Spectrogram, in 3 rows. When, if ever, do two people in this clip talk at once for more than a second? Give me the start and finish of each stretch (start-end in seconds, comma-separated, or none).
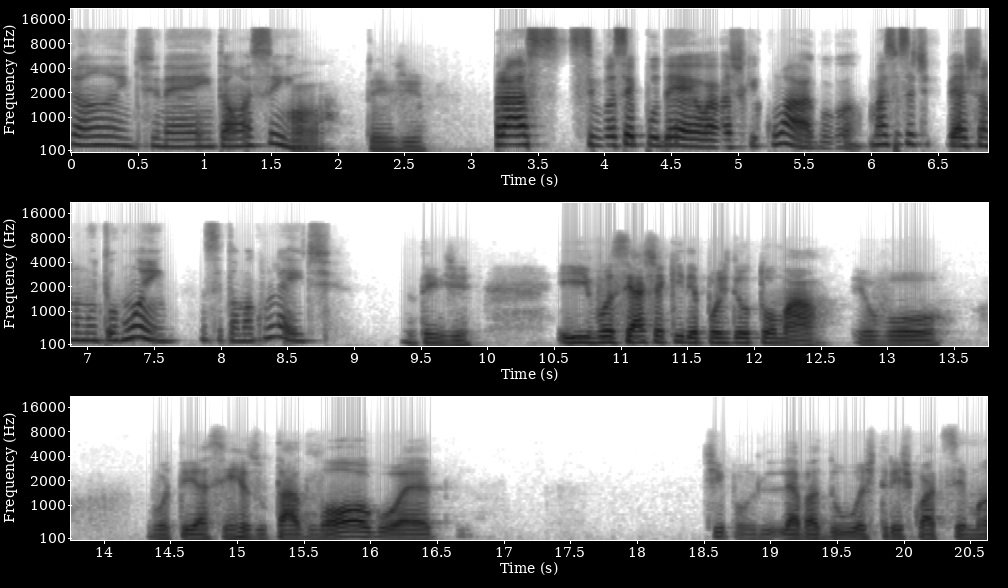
none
